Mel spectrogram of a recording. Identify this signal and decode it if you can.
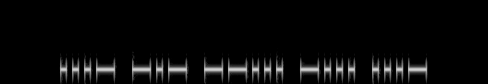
Morse code, heard as a keyed tone, about 21 wpm, 700 Hz. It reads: VK7BV
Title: DXCC-100 Call Signs - 5 Characters - Repeated 2x - 20wpm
